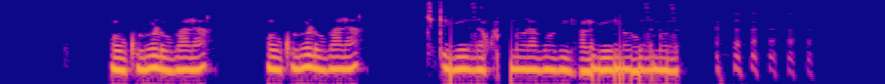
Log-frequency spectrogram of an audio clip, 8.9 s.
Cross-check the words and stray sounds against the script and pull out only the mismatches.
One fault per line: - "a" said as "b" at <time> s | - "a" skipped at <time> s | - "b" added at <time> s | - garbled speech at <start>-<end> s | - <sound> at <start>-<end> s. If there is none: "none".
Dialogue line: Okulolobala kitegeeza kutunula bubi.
- "okulolobala" added at 2.7 s
- dropout at 5.0-5.1 s
- garbled speech at 5.8-6.8 s
- laugh at 7.1-8.2 s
